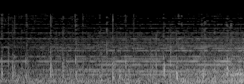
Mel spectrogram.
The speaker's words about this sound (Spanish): Luego sube al animal que lleva James atado a una cuerda y emprenden el camino.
